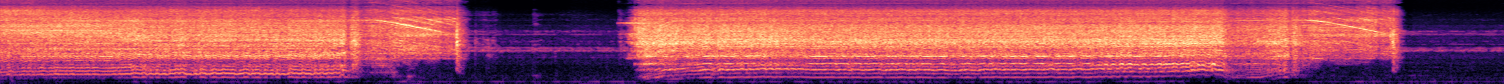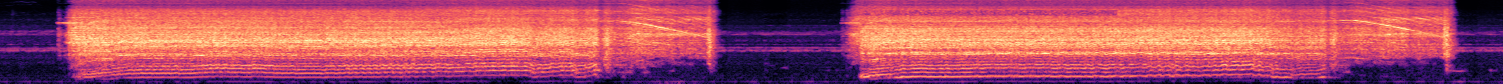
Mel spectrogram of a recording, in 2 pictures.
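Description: Hand-held electric drill boring into an aluminium sheet. It runs in four stretches of several seconds each, separated by brief stops. Each time, the motor's whine rises as it spins up, then holds steady while the bit cuts.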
